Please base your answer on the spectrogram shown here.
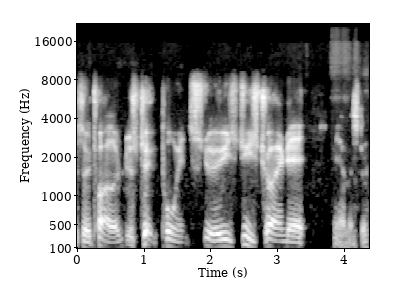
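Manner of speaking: unusually low, deep voice. Talking to tyler about taking the points, in an unusually low voice. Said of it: "That was a pretty low voice for [name]".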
